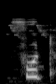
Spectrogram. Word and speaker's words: foot: फुट फुट। छोटे ऊ की मात्रा लगाओगी तो फुट लेगा, बड़े ऊ की लगा दोगी तो वो फूड ले लेता है।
